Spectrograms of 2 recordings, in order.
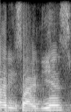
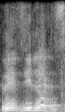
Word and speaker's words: resilience: रेसाइलेंट में बोल दिया था। रेसाइलेंस बोल दिया था। रेजिलेंस है इसको बोला पढ़ा जाता है।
